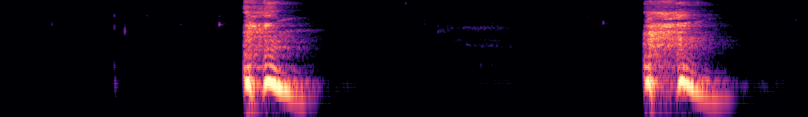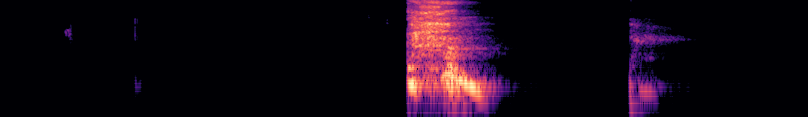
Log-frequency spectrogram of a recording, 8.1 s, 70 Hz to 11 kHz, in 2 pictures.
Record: {"three_cough_length": "8.1 s", "three_cough_amplitude": 32768, "three_cough_signal_mean_std_ratio": 0.27, "survey_phase": "beta (2021-08-13 to 2022-03-07)", "age": "18-44", "gender": "Female", "wearing_mask": "No", "symptom_none": true, "smoker_status": "Never smoked", "respiratory_condition_asthma": false, "respiratory_condition_other": false, "recruitment_source": "REACT", "submission_delay": "1 day", "covid_test_method": "RT-qPCR"}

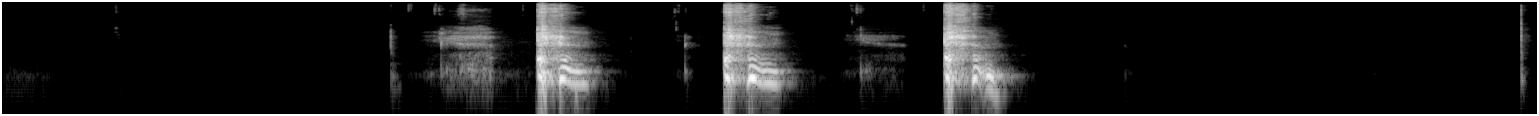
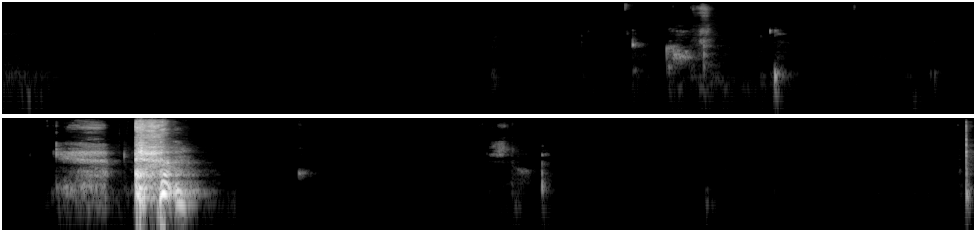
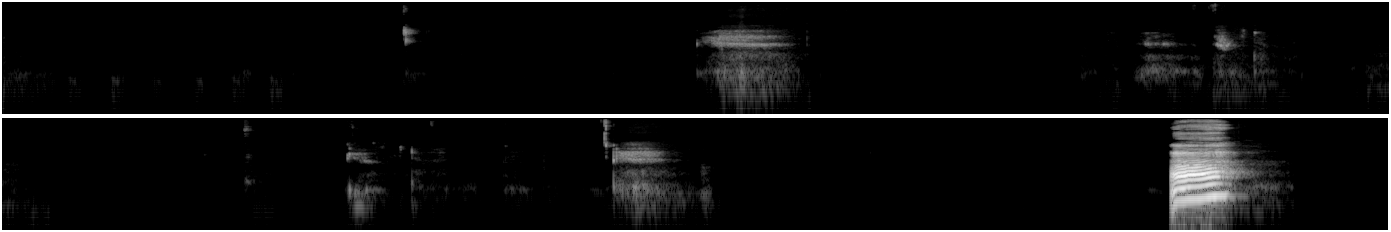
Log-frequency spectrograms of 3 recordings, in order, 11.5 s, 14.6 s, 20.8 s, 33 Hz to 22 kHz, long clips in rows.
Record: {"three_cough_length": "11.5 s", "three_cough_amplitude": 32768, "three_cough_signal_mean_std_ratio": 0.23, "cough_length": "14.6 s", "cough_amplitude": 32768, "cough_signal_mean_std_ratio": 0.12, "exhalation_length": "20.8 s", "exhalation_amplitude": 28881, "exhalation_signal_mean_std_ratio": 0.12, "survey_phase": "beta (2021-08-13 to 2022-03-07)", "age": "65+", "gender": "Female", "wearing_mask": "No", "symptom_none": true, "smoker_status": "Ex-smoker", "respiratory_condition_asthma": false, "respiratory_condition_other": false, "recruitment_source": "Test and Trace", "submission_delay": "0 days", "covid_test_result": "Negative", "covid_test_method": "LFT"}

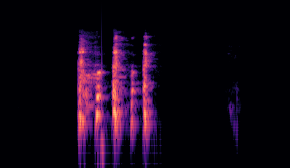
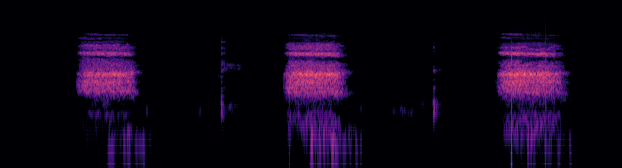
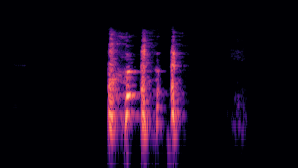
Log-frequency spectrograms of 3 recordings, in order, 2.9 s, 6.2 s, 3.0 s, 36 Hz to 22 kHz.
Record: {"cough_length": "2.9 s", "cough_amplitude": 24845, "cough_signal_mean_std_ratio": 0.26, "exhalation_length": "6.2 s", "exhalation_amplitude": 4914, "exhalation_signal_mean_std_ratio": 0.45, "three_cough_length": "3.0 s", "three_cough_amplitude": 26179, "three_cough_signal_mean_std_ratio": 0.24, "survey_phase": "alpha (2021-03-01 to 2021-08-12)", "age": "65+", "gender": "Female", "wearing_mask": "No", "symptom_none": true, "smoker_status": "Ex-smoker", "respiratory_condition_asthma": false, "respiratory_condition_other": false, "recruitment_source": "REACT", "submission_delay": "2 days", "covid_test_result": "Negative", "covid_test_method": "RT-qPCR"}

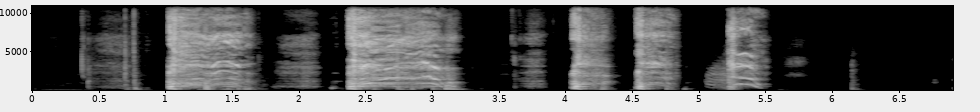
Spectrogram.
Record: {"three_cough_length": "6.9 s", "three_cough_amplitude": 28161, "three_cough_signal_mean_std_ratio": 0.35, "survey_phase": "alpha (2021-03-01 to 2021-08-12)", "age": "45-64", "gender": "Male", "wearing_mask": "No", "symptom_none": true, "smoker_status": "Ex-smoker", "respiratory_condition_asthma": false, "respiratory_condition_other": false, "recruitment_source": "REACT", "submission_delay": "2 days", "covid_test_result": "Negative", "covid_test_method": "RT-qPCR"}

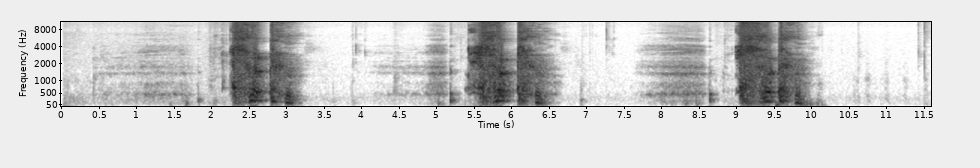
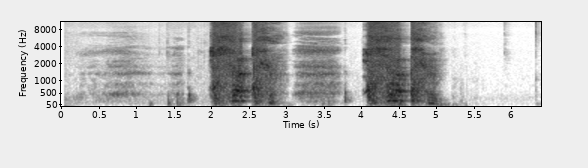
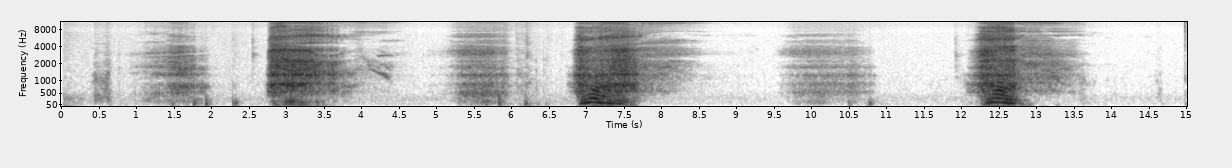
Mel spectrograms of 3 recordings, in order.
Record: {"three_cough_length": "11.6 s", "three_cough_amplitude": 32768, "three_cough_signal_mean_std_ratio": 0.43, "cough_length": "6.4 s", "cough_amplitude": 32768, "cough_signal_mean_std_ratio": 0.53, "exhalation_length": "15.0 s", "exhalation_amplitude": 32768, "exhalation_signal_mean_std_ratio": 0.38, "survey_phase": "beta (2021-08-13 to 2022-03-07)", "age": "65+", "gender": "Male", "wearing_mask": "No", "symptom_cough_any": true, "symptom_runny_or_blocked_nose": true, "symptom_diarrhoea": true, "symptom_onset": "3 days", "smoker_status": "Ex-smoker", "respiratory_condition_asthma": false, "respiratory_condition_other": false, "recruitment_source": "Test and Trace", "submission_delay": "0 days", "covid_test_result": "Positive", "covid_test_method": "RT-qPCR", "covid_ct_value": 12.3, "covid_ct_gene": "ORF1ab gene", "covid_ct_mean": 12.6, "covid_viral_load": "73000000 copies/ml", "covid_viral_load_category": "High viral load (>1M copies/ml)"}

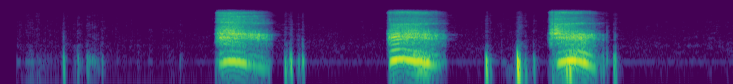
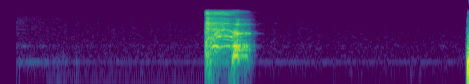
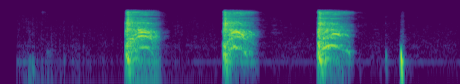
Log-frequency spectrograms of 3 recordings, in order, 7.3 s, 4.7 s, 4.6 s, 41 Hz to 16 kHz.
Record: {"exhalation_length": "7.3 s", "exhalation_amplitude": 25208, "exhalation_signal_mean_std_ratio": 0.36, "cough_length": "4.7 s", "cough_amplitude": 31112, "cough_signal_mean_std_ratio": 0.22, "three_cough_length": "4.6 s", "three_cough_amplitude": 30799, "three_cough_signal_mean_std_ratio": 0.34, "survey_phase": "beta (2021-08-13 to 2022-03-07)", "age": "65+", "gender": "Female", "wearing_mask": "No", "symptom_none": true, "smoker_status": "Never smoked", "respiratory_condition_asthma": false, "respiratory_condition_other": false, "recruitment_source": "REACT", "submission_delay": "6 days", "covid_test_result": "Negative", "covid_test_method": "RT-qPCR", "influenza_a_test_result": "Negative", "influenza_b_test_result": "Negative"}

